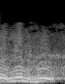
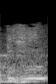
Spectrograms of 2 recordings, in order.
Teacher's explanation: وأصل في هذا الضمير الضم، تقول منه ولا تكسر إلا إذا كان قبلها كسرة نحو به أو ياء ساكن نحو عليه · Shown in: first take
